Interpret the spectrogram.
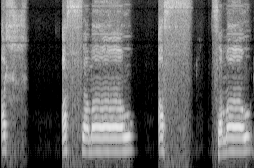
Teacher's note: लाम है ना, वो नहीं पढ़े जा रहा लाम, शमसी रहने से, लेकिन लाम है इसीलिए अलिफ पे जबर आएगा, अस्समाउ।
